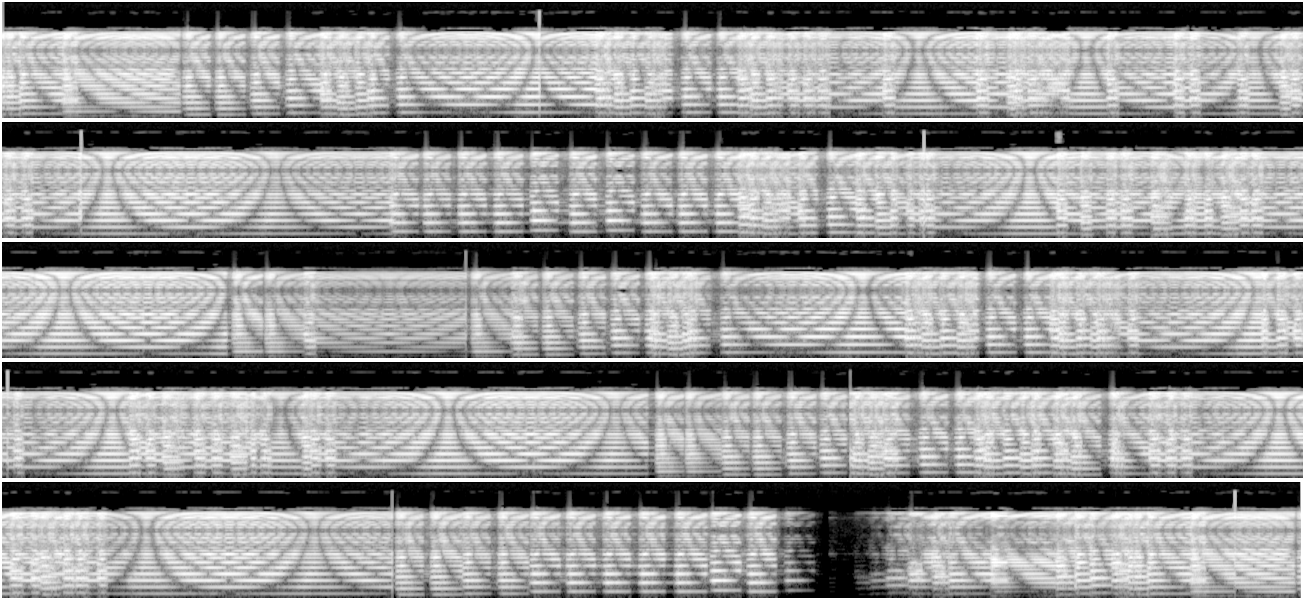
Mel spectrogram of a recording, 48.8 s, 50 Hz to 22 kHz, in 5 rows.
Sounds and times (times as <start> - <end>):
Music: 0.0 - 48.7.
